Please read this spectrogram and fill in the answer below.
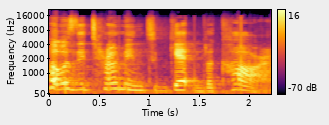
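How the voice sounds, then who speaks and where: Her bright, sharp tone marked by a French accent, a woman talks at a fairly slow pace with ordinary pitch variation. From outside the US, French-speaking. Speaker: personal finance YouTuber. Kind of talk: live stream monologue. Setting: at home. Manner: repetitive, conversational.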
